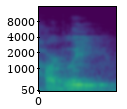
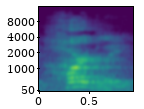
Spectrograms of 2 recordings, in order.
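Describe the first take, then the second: First: The stress is on the last syllable. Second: The stress is on the first syllable. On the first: The speaker calls it wrong. "not hardly" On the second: The speaker calls it right. "It's stressed on the hard and not the um, suffix ly"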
